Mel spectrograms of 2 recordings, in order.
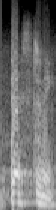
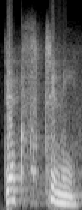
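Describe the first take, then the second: First: "[name]" said as DESS-tuh-nee; ordinary-word pronunciation. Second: "[name]" said as DEX-tinny; spelled-out pronunciation. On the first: Offering the other reading of the name, "[name]" as DESS-tuh-nee. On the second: Asking how the artist's name goes, "[name]" as DEX-tinny. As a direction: say "[name]" with a KS, DEX-tih-nee. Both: Shown as a demonstration. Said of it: "How do you pronounce that?".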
